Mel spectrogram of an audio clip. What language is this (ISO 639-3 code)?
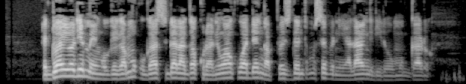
lug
